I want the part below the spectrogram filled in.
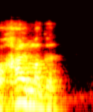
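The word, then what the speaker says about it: Хальмг: Ну, калмыки произносят его «хальмага».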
